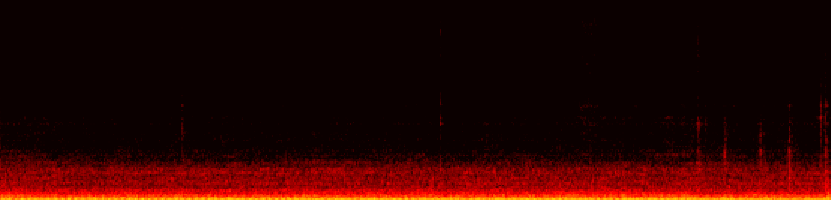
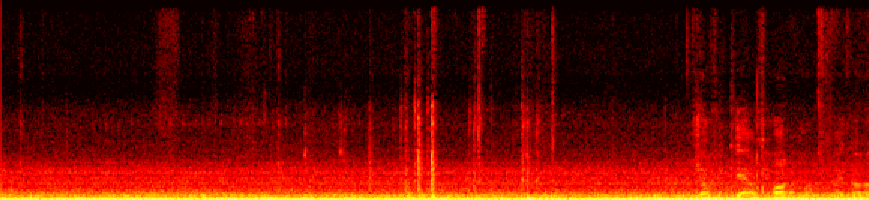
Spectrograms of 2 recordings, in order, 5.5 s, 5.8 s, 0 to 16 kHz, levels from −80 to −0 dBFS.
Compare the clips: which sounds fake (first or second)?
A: first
